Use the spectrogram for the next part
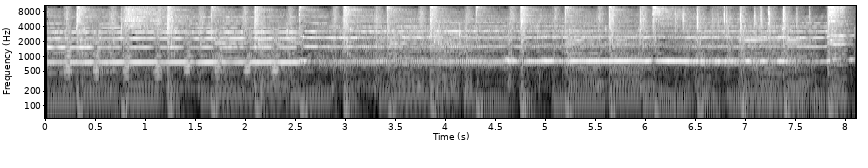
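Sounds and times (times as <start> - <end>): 
harmonica growl: 0.0 - 8.0.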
